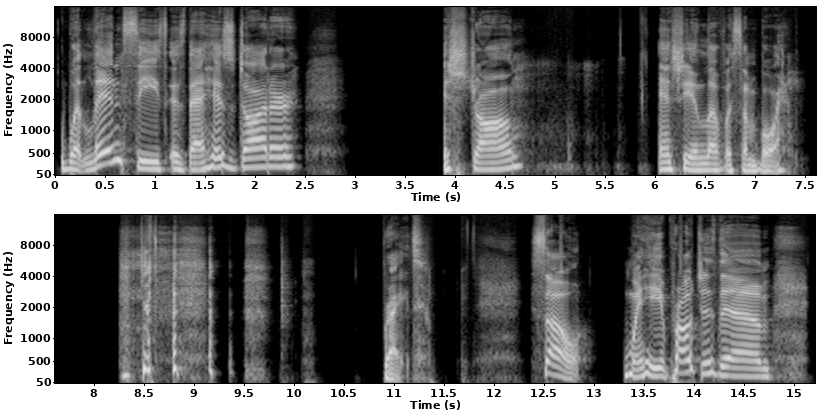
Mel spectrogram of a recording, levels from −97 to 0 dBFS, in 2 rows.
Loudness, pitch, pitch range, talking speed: -19 LUFS, 175 Hz, 150-210 Hz, 85 wpm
